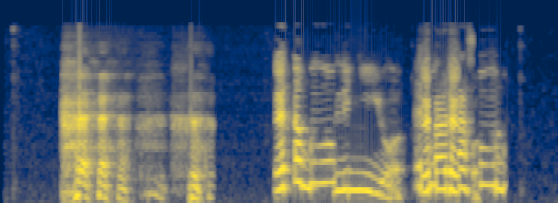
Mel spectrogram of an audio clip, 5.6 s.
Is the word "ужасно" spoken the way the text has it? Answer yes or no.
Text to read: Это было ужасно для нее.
no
